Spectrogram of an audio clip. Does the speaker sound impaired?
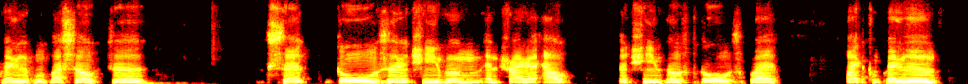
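Yes: cleft lip and palate; speech impediment from cleft lip and palate.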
